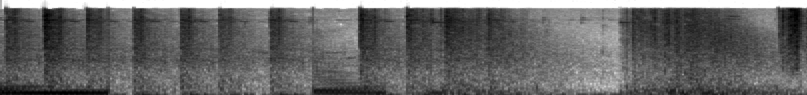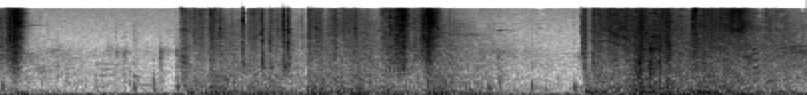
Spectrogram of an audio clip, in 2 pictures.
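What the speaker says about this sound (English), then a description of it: "That was a sniper rifle." Rapid gunfire in the Roblox game Arsenal, including a sniper rifle, with bursts of sharp shots in quick clusters and a few separated cracks, fairly loud and close throughout.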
